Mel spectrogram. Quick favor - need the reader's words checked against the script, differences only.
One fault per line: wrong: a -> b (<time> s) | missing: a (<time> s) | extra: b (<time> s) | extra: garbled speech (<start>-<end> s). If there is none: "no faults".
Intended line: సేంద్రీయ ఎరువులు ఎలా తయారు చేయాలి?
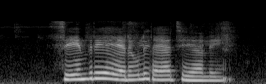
missing: ఎలా (1.5 s)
